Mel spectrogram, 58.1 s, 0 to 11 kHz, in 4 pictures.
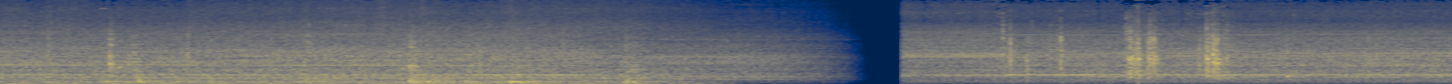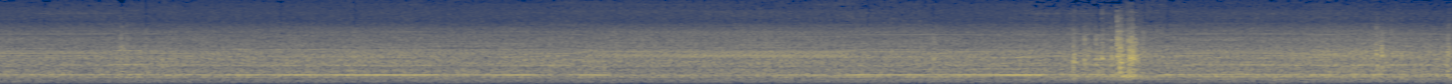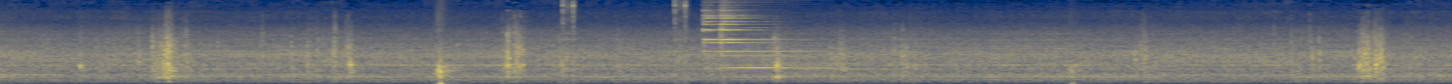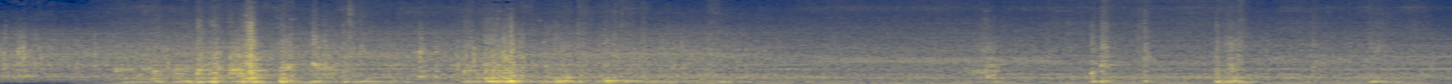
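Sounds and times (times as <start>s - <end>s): diesel engine running: 0.0s - 7.6s, 44.4s - 58.0s.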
